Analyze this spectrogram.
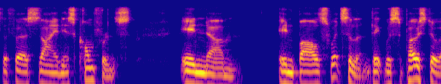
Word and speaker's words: Basel: Did you say it was launched in Basel? Basel, Switzerland, yeah. Not Baal.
